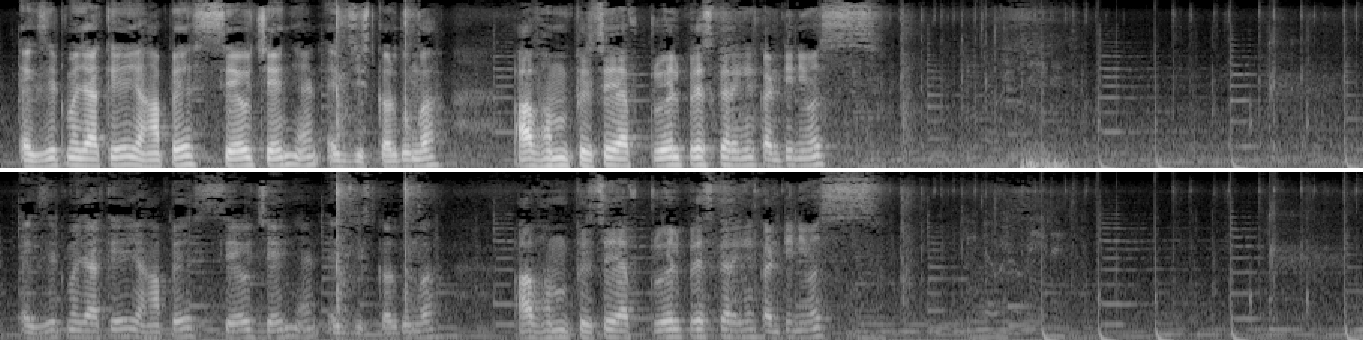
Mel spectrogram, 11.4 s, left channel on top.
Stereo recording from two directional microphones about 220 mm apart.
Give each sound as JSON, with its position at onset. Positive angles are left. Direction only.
{"t": 0.1, "sound": "speech", "side_deg": 30}
{"t": 4.3, "sound": "a man's voice", "side_deg": 20}
{"t": 5.7, "sound": "speech", "side_deg": 35}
